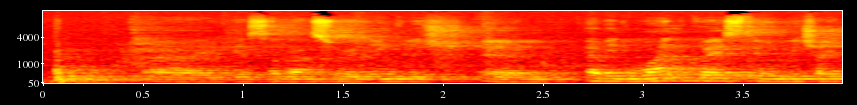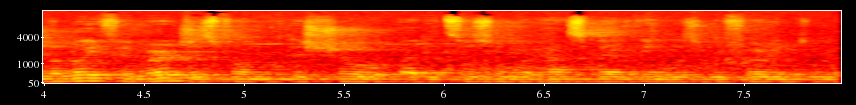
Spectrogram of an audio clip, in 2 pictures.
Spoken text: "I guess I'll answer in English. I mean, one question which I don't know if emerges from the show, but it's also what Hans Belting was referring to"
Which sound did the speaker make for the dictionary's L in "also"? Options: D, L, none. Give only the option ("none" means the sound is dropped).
L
